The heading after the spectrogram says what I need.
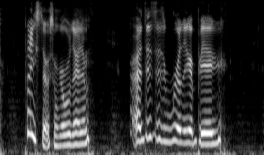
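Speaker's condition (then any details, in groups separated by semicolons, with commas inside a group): Spinal muscular atrophy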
